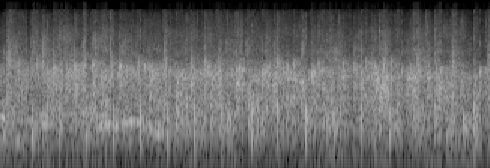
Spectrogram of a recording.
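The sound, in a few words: audience applause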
